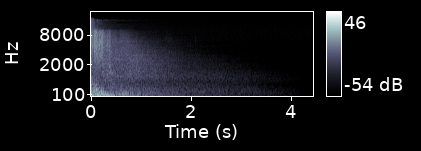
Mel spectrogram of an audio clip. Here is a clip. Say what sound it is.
cannon boom9
A big sounding explosion.
big, boom, cannon, explosion, large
